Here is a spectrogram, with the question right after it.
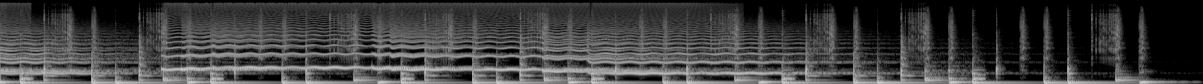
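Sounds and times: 
cumbia music loop: 0:00.0 - 0:11.6.

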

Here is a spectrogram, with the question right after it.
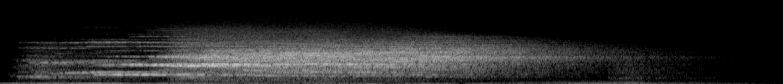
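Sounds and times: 
gut-wrenching death scream: 0:00.2 - 0:05.9.

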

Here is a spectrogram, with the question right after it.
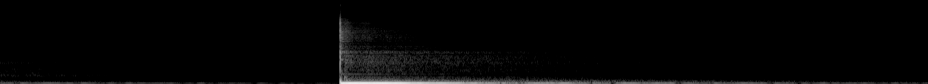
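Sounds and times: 
indigenous kick drums: 0:03.4 - 0:07.0.

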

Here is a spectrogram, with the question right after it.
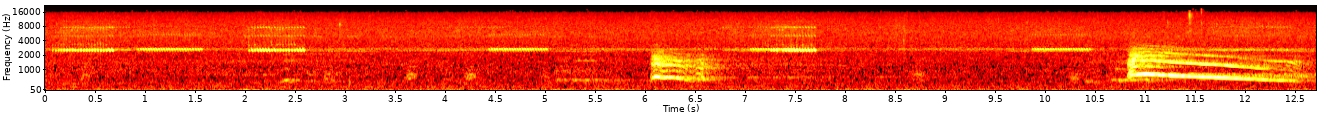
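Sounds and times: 
coyote wailing calls in a pine forest at midnight: 0:10.8 - 0:12.6.

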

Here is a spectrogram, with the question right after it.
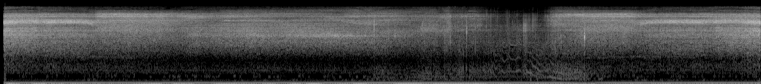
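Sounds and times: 
acid synth effect: 0:00.0 - 0:07.6.

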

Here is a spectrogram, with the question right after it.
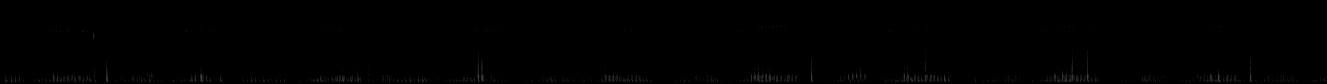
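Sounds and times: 
domestic cat purring: 0:00.1 - 0:13.2.

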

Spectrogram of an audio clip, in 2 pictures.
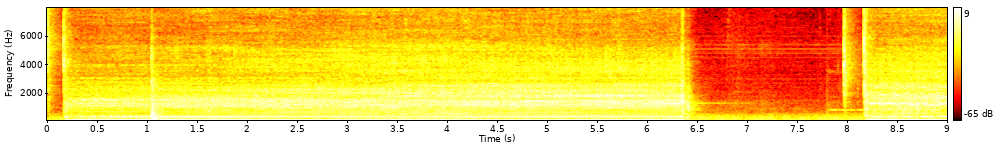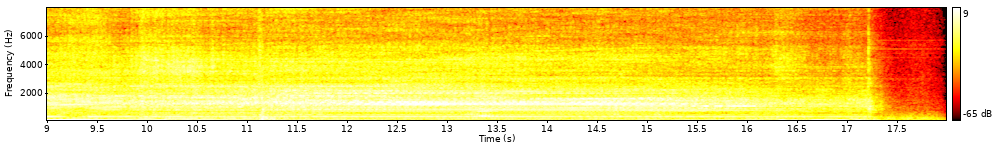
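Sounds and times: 
machine running: 0:00.2 - 0:06.5, 0:08.0 - 0:17.4.

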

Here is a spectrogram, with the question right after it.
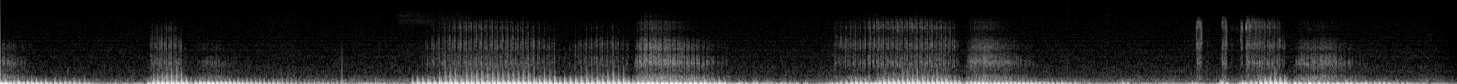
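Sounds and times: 
cat purring: 0:00.0 - 0:10.9, 0:12.0 - 0:14.1
short clicks: 0:12.0 - 0:12.5.

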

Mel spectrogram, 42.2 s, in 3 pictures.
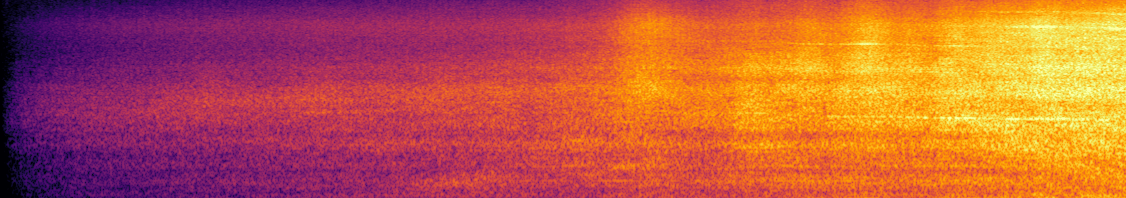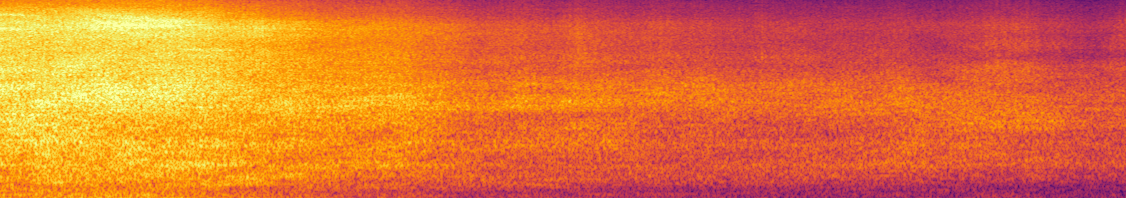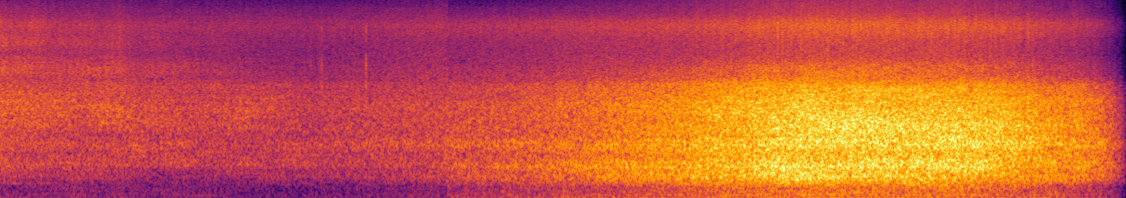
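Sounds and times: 
airplane: 0:01.1 - 0:42.2.

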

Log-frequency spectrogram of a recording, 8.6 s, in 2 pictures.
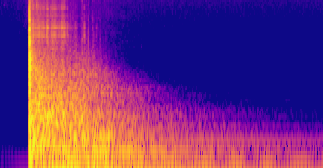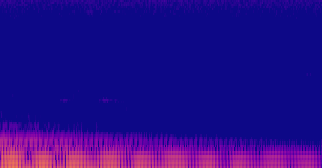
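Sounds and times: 
single bass drum hit: 0:00.4 - 0:04.6.

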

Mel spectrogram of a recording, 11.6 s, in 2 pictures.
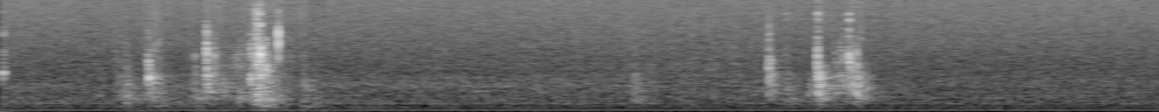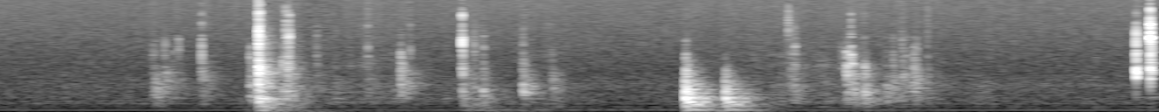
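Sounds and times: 
door opening and closing quietly: 0:00.0 - 0:01.7, 0:03.1 - 0:04.5, 0:06.5 - 0:10.6.

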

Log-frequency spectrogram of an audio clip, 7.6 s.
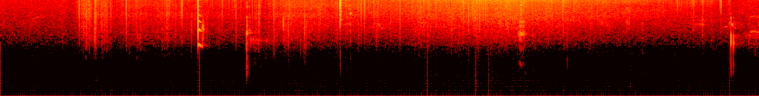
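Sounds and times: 
person smoking cigarette: 0:00.7 - 0:07.5.

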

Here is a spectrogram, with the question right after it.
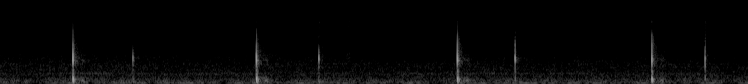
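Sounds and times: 
tennis ball bouncing: 0:00.6 - 0:01.5, 0:02.5 - 0:03.5, 0:04.5 - 0:05.4, 0:06.4 - 0:07.2.

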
